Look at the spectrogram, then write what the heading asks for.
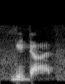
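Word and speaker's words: guitar: ये याद रखिएगा आपको और इसमें है गिटार जी आई गिटार और यू साइलेंट है फिर से उसके बाद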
